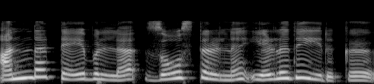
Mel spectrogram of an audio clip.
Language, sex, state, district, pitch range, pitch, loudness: Tamil, female, Tamil Nadu, Nilgiris, 220-280 Hz, 240 Hz, -18 LUFS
